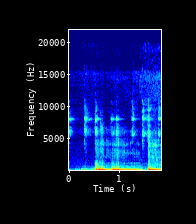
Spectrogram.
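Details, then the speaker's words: 1982 Panasonic RX-C100 boombox playing tape at raised volume: each deep bass note comes out buzzy and rattling from the rough speakers; owner thinks it's age-related and an easy fix. "Yeah, just the speakers are pretty rough, so I'll show you how that is."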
